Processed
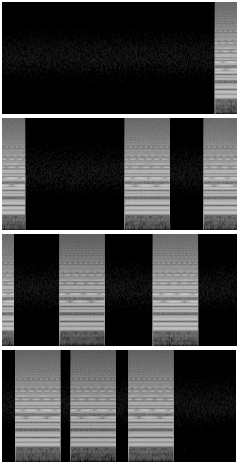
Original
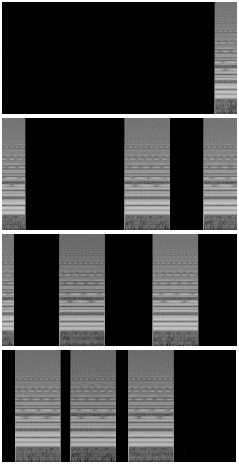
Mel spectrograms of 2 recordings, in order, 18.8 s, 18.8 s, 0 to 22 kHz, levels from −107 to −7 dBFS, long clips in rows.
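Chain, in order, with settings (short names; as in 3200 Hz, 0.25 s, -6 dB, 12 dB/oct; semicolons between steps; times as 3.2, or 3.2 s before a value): weighting filter D; gain -1 dB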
